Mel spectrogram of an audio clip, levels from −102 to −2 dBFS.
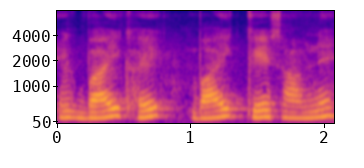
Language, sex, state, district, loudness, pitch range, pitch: Hindi, male, Chhattisgarh, Raigarh, -26 LUFS, 155-195 Hz, 175 Hz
